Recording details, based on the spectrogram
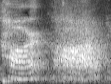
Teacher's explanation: the k sound in English, when it comes at the beginning of a word, is highly aspirated. Means a big puff of air.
